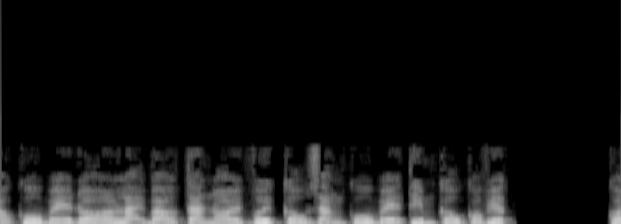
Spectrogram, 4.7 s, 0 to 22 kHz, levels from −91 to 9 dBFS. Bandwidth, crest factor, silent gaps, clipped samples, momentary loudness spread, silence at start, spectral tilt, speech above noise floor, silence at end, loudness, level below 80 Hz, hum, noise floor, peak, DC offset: 7.8 kHz; 16 dB; 3.89-4.51 s; under 0.1%; 5 LU; 0 s; -8 dB/octave; over 73 dB; 0 s; -18 LUFS; -52 dBFS; none; under -90 dBFS; -2 dBFS; 0.8%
